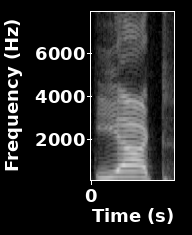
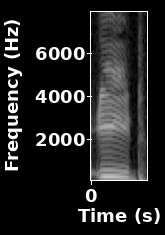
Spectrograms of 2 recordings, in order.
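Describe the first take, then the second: First: ईयाट split into two vowels, ee-yaat; wrong two-syllable ईयाट; misreading of eat. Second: ईट with one long ee; one-vowel ईट, the a silent; correct eat. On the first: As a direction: read ईयाट wrongly, sounding e and a separately. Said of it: "अब इसे इया नहीं पढ़ते". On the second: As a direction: say ईट as a single drawn-out syllable. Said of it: "इसे पढ़ोगे ईट". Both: Shown as a demonstration.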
